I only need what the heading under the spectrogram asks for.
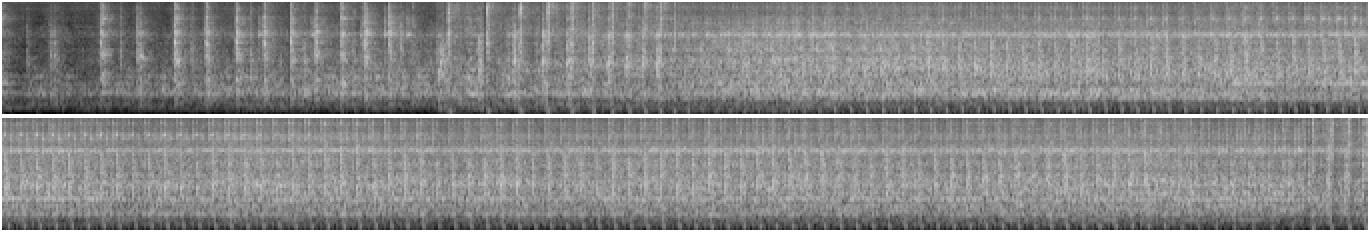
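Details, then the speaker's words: Chinese diesel engine after repair of surging (up-down) by adjusting fuel at full running speed: even chugging about three per second with no more surging; runs settled and smooth. "আমরা ইঞ্জিনের running একদম টপে এনে আমরা তেল এডজাস্টিং করে নিয়েছি তো এই যে দেখুন আর কোন আপ ডাউন নেই"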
